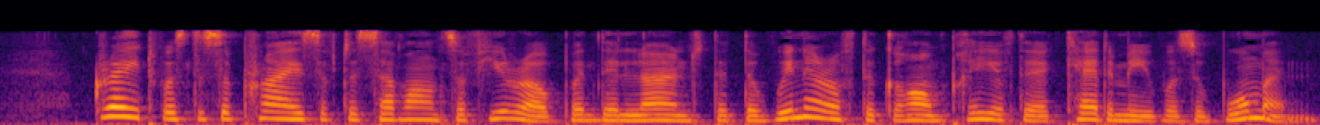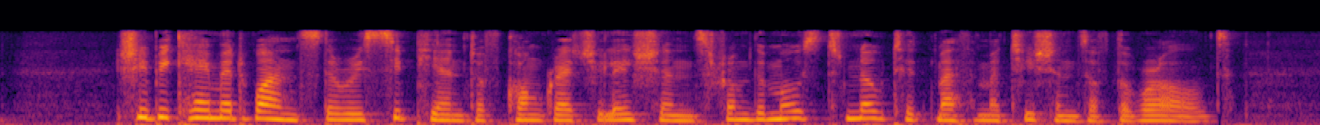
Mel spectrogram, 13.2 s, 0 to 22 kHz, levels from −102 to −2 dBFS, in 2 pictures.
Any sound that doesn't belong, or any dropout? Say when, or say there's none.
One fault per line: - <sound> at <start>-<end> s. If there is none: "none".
none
